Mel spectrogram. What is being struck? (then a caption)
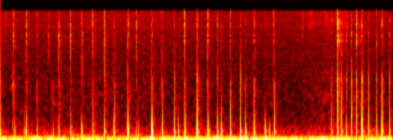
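Wax pillar candle. A small, solid, cylindrical pink wax pillar candle is tapped rapidly with the fingertips and nails. The result is a quick, uneven stream of short, dry clicks, each with a soft low thump and a bright tick, and almost no ring after each tap.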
